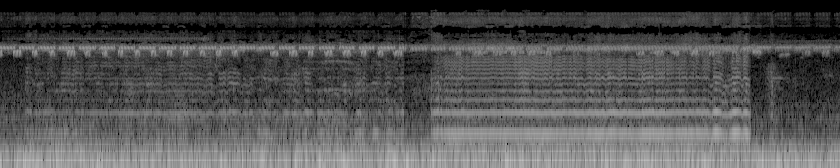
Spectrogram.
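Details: Honey bee pollinating flowers at Siosar, Karo, North Sumatra, Indonesia: a steady low droning hum with many overtones swells in clearly from about five to nine seconds, over wind rumble and a continuous pulsed high insect trill.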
